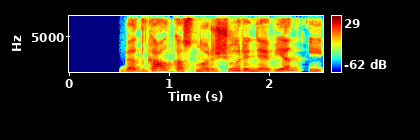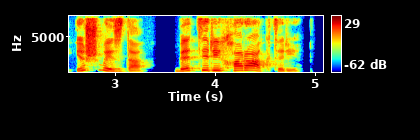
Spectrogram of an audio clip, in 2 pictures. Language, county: Lithuanian, Vilnius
